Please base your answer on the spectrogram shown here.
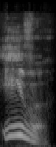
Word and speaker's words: Eva: her oh eva mendes is it eva or ava i thought was ava it's eva eva eva right yeah eva i don't know i just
